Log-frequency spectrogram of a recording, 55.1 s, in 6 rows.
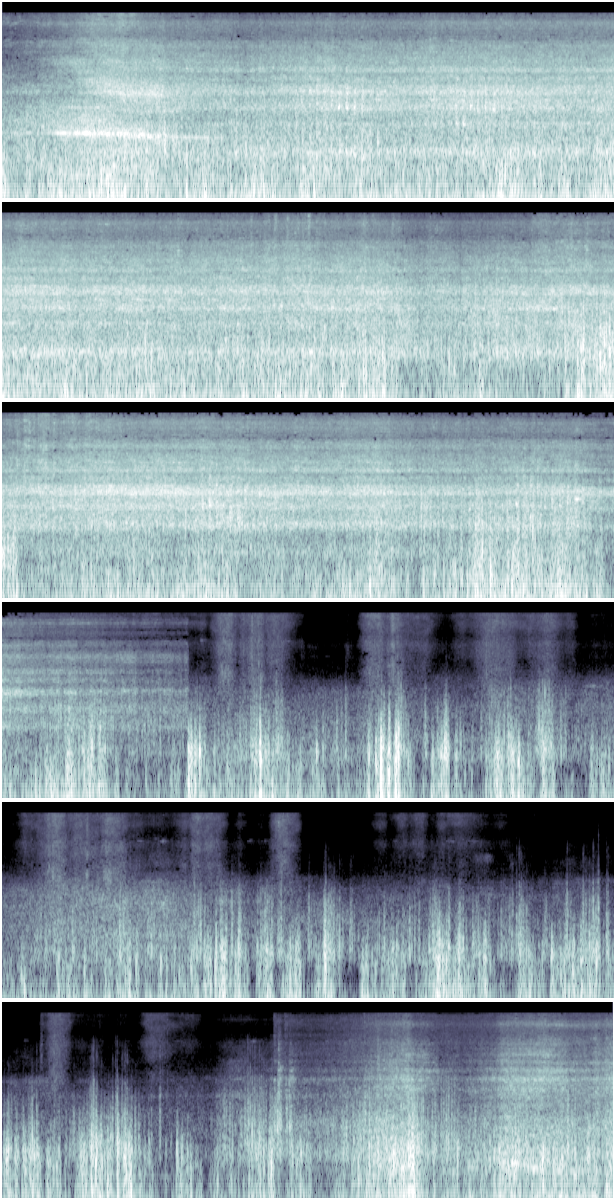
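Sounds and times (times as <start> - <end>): electric locomotive passing: 0.0 - 30.4, 48.9 - 55.0
wagon wheels rumbling on rails: 0.0 - 30.4, 49.2 - 55.0.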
